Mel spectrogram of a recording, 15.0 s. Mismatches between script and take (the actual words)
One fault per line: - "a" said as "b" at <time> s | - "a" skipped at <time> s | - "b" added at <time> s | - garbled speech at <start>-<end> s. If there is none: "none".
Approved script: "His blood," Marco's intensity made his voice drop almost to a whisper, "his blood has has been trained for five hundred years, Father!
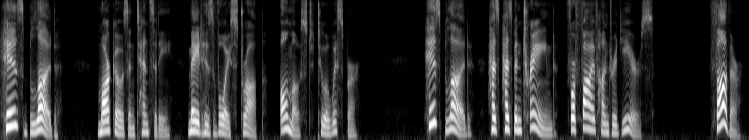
none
